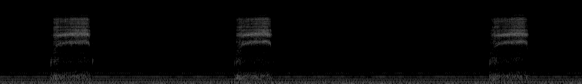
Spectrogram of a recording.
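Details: Wild barn owl demanding food on a nest box cam, producing rough, wheezy hisses lasting about half a second, spaced two to two and a half seconds apart, with low hum behind.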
